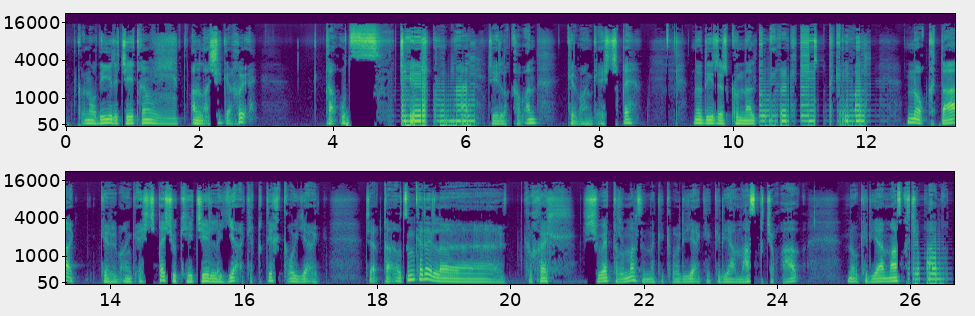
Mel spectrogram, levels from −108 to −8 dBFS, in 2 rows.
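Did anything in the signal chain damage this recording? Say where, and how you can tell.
Yes. Robotic sound from repeated short buffers appears at 4.82–6.17 s, 10.40–12.47 s and 25.97–26.67 s, where the speech turns into a rigid 188 Hz metallic buzz. This likely comes from a starved driver buffer looping chunks of about 5.3 ms in place of most of the real audio.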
